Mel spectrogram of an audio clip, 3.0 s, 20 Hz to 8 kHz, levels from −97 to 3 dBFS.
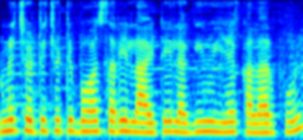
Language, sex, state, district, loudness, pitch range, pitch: Hindi, female, Uttar Pradesh, Gorakhpur, -23 LUFS, 200-225 Hz, 215 Hz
